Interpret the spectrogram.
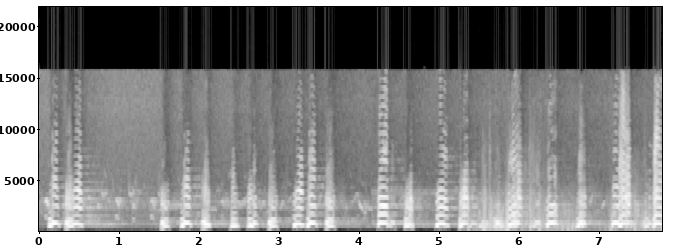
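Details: Whooper Swan giving a steady run of bugling, nasal honks, roughly two per second. The calls grow denser toward the end, where several overlapping calls and a rougher, noisier texture join in.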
